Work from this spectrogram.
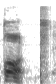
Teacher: কফের উচ্চারণ হচ্ছে জিহ্বার গোড়া উপরে তালু থেকে, জিহ্বার গোড়া থেকে উপরে তালু, কফ ধাক্কা দিয়ে, আর কাফটা জিহ্বার গোড়া হতে একটু আগে বাড়াইয়া।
